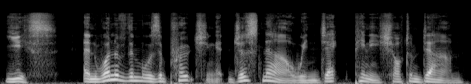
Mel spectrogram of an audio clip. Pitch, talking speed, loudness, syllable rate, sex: 125 Hz, 205 wpm, -19 LUFS, 4.8 syllables/s, male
